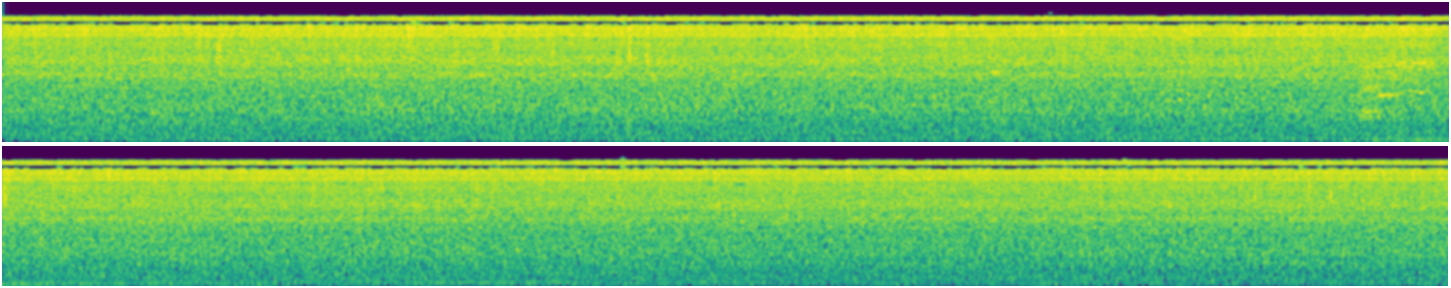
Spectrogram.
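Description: Heavy rain falling steadily, with water pouring off the roof edge in streams. A brief, slightly louder sound rises out of it about halfway through.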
